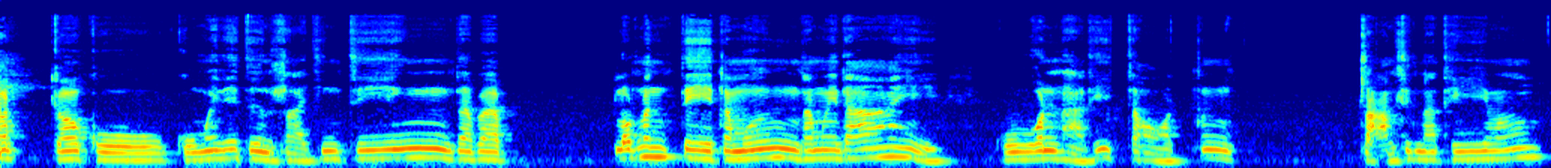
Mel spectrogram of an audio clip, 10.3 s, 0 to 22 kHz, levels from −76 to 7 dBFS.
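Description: Listening closely to the speech, nothing stood out as a technical fault at any point.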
